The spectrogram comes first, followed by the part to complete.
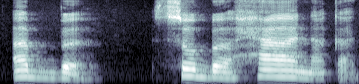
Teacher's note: جب آگے پر جزم آئی تو سبحانک، ب خود بہت نمایاں پڑھا جائے گا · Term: قلقلہ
